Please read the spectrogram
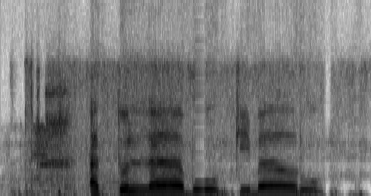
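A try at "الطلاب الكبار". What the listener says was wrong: Dibaca alif lamnya. Alif lamnya dibaca. At-tullabul kibaru.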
